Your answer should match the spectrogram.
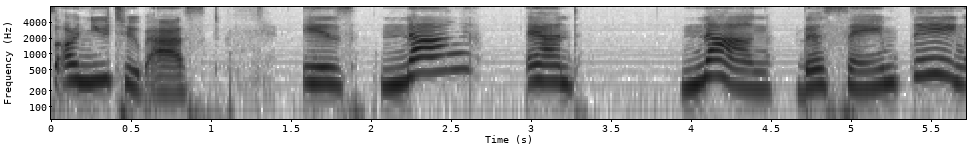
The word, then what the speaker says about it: nang: Uh S on YouTube asked, "Is nang and nang the same thing?" Oh my gosh, I love this question. So, there are two types of nang in Tagalog. N a n g nang and then ng nang.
